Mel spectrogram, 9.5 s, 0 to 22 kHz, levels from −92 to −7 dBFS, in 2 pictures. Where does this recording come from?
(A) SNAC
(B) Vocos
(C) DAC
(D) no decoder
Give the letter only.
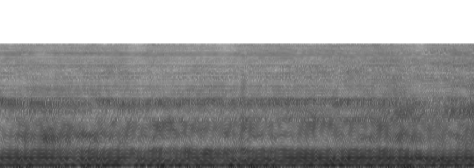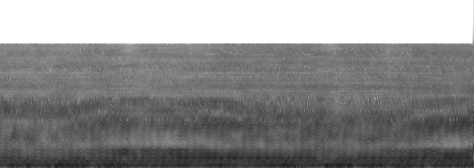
B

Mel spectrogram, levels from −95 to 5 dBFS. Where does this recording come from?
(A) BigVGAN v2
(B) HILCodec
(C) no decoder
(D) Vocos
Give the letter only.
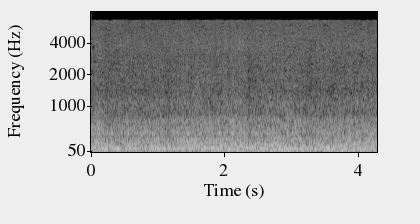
C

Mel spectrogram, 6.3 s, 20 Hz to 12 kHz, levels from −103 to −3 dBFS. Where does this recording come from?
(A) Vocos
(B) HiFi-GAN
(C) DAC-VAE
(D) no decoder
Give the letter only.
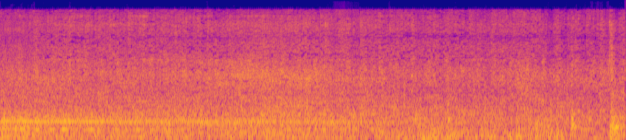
D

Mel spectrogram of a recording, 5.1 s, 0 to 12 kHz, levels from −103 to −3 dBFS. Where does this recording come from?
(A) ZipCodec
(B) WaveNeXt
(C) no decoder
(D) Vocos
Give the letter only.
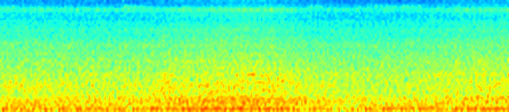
C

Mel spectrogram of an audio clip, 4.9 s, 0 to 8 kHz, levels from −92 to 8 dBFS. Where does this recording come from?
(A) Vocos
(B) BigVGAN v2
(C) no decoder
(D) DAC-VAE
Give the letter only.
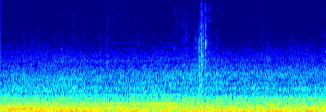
C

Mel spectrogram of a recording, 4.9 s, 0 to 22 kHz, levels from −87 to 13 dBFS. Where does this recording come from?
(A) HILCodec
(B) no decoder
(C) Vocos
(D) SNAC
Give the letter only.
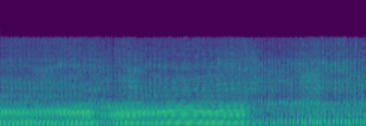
B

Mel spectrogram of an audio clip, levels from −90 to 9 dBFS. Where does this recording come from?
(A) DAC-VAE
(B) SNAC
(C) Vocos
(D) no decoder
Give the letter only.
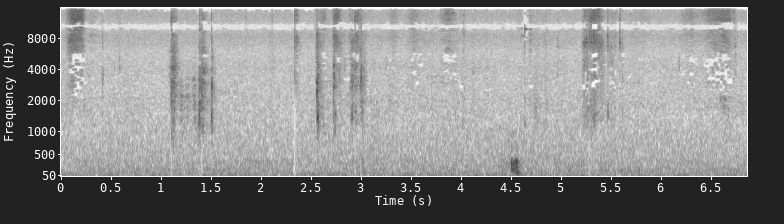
D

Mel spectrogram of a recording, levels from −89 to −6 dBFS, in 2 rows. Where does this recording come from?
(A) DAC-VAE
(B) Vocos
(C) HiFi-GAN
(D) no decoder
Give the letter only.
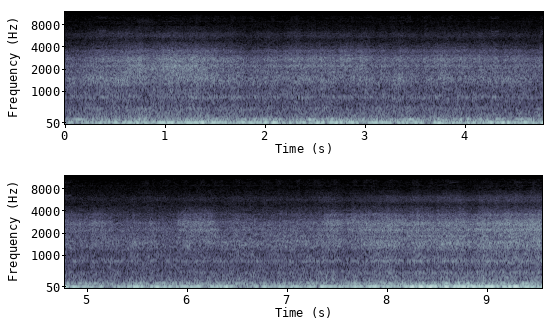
D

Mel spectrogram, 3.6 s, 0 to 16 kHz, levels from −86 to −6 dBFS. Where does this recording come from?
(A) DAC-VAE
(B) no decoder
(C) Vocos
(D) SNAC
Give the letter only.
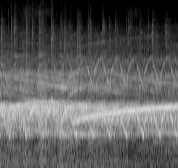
C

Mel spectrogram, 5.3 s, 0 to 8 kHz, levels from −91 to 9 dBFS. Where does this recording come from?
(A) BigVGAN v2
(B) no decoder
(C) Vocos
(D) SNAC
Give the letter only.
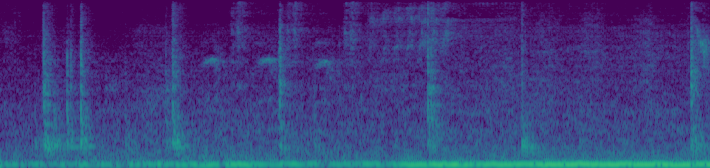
C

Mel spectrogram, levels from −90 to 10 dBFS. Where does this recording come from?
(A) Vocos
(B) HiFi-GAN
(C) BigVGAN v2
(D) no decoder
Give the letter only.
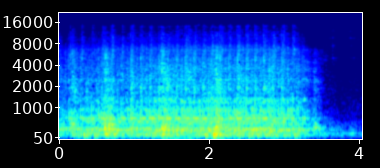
D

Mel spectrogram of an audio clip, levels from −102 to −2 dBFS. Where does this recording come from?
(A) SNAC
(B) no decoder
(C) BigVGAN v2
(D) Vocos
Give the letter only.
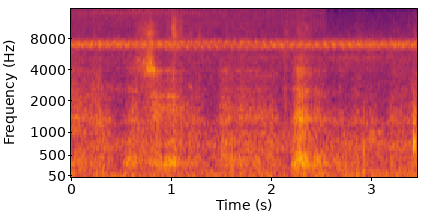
B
